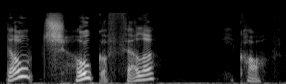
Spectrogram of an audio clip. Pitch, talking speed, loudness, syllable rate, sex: 235 Hz, 125 wpm, -21 LUFS, 4.7 syllables/s, female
